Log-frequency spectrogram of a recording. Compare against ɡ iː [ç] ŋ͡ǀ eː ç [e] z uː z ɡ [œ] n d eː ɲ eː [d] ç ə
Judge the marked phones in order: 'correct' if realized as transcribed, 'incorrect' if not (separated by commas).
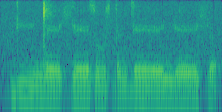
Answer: incorrect, incorrect, incorrect, incorrect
